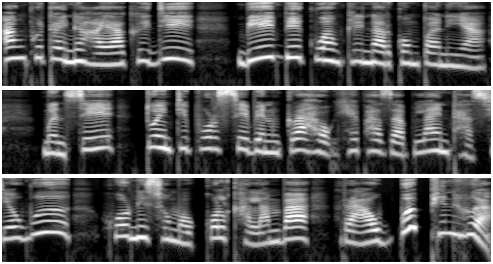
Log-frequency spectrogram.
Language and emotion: Bodo, surprised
